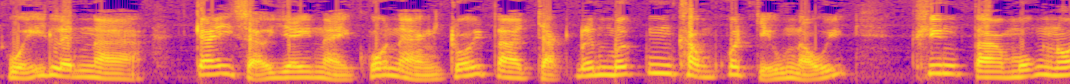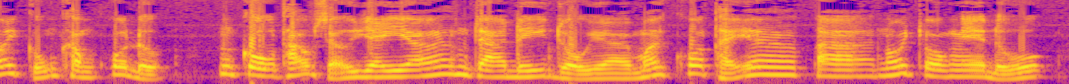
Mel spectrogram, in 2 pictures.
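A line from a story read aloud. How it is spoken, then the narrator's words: Chuckling, slight coughs. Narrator (Vietnamese): Tiểu Ngu bật cười húng hắn mấy cái rồi nói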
